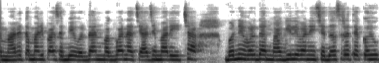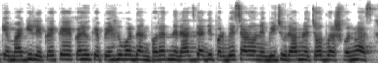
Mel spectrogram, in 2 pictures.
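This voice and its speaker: A woman with a Gujarati accent reciting a devotional scripture story in steady, even recitation. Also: fairly high pitch. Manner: steady recitation, even delivery, quoted dialogue read without acting.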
